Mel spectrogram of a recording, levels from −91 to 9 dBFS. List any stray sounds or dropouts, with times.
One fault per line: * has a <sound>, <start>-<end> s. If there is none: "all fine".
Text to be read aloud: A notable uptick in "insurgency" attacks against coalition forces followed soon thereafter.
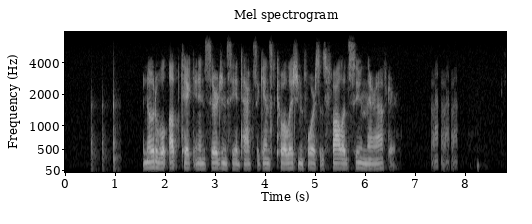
* has a thud, 0.5-1.1 s
* has a laugh, 7.3-7.9 s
